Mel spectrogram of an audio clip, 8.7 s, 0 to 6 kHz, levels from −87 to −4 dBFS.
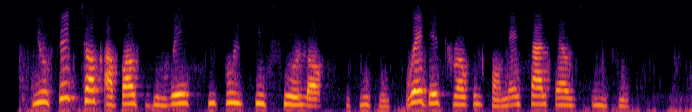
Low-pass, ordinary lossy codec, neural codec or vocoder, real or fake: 5.4 kHz; none; none; real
